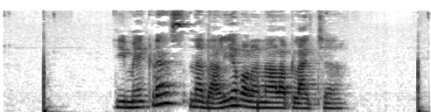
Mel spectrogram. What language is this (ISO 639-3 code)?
cat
